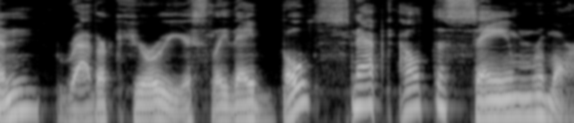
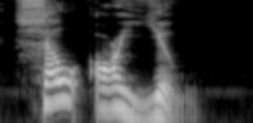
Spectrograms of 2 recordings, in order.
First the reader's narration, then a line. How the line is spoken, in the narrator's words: he retorted hotly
